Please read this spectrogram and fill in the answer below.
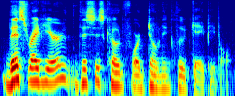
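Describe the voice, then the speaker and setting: A man's voice: medium pitch, lively intonation, moderate pace, fairly bright tone. A man giving a dramatic, emphatic reading of an official document, breaking off often for sardonic asides and commentary as host. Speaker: host, preacher.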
